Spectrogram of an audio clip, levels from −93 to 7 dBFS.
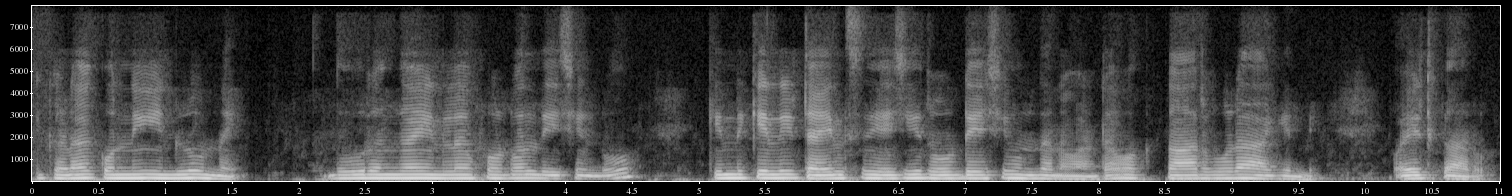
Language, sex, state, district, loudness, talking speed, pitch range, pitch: Telugu, male, Telangana, Karimnagar, -14 LUFS, 120 wpm, 135-155 Hz, 150 Hz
